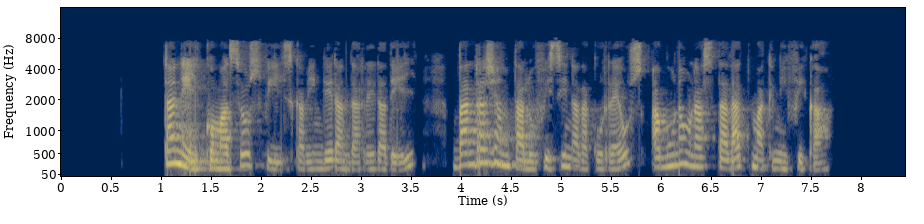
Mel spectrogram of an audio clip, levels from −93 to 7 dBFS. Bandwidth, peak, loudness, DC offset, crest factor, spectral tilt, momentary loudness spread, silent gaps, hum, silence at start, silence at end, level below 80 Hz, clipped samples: 8 kHz; -2 dBFS; -20 LUFS; under 0.1%; 20 dB; -4 dB/octave; 11 LU; 3.56-3.61 s, 3.87-3.91 s; none; 1.05 s; 0.75 s; -58 dBFS; under 0.1%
